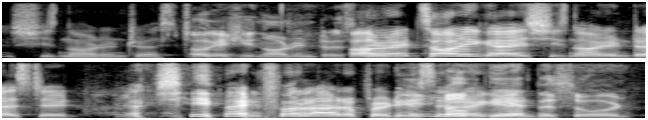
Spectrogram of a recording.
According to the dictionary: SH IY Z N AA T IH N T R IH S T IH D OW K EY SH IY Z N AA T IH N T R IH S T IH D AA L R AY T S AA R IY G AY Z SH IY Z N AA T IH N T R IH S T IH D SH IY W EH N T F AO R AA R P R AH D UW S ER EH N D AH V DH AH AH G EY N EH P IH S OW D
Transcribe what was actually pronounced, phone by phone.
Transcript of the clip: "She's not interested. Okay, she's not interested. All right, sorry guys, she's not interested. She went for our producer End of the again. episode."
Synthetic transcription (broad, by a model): SH IY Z N AA T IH N T R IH S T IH OW K EY SH IY Z N AA T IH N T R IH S AA L R AY T S AA R IY G AY Z SH IY Z N AA T IH N T R IH S T IH D SH IY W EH N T F AO R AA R P R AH D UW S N AH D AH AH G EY EH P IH S OW D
